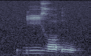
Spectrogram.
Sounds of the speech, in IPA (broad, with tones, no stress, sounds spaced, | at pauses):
ɓ iː˦ ɣ ɔ˧ ɗ u˨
